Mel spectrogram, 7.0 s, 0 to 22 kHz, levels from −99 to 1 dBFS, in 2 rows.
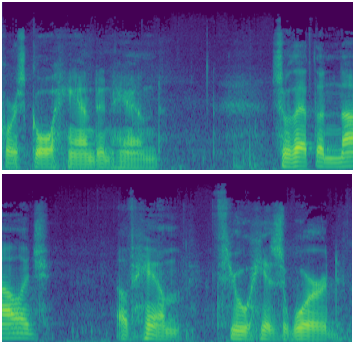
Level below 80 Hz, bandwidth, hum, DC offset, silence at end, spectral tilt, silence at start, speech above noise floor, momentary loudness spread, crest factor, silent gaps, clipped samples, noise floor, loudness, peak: -48 dBFS; 15 kHz; none; under 0.1%; 0 s; -5.5 dB/octave; 0 s; 31 dB; 19 LU; 22 dB; none; under 0.1%; -54 dBFS; -23 LUFS; -4 dBFS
